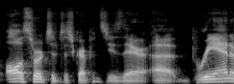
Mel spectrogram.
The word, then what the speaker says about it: Brienne: sorts of discrepancies there Brienne of Tarth is Brian which is really hard to say we also got some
